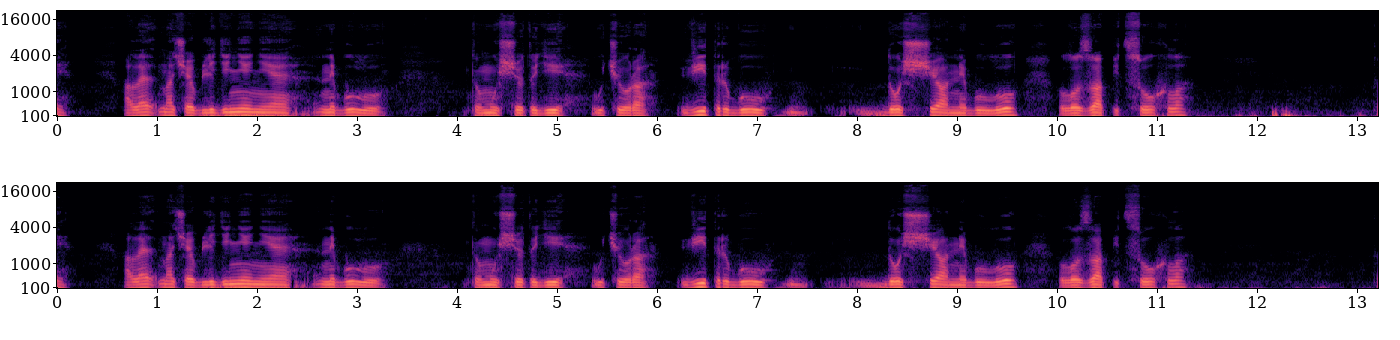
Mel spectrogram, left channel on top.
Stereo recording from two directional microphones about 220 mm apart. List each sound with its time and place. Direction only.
0.6 s speech: 5° left (ahead or behind)
8.3 s speech: 5° right (ahead or behind)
